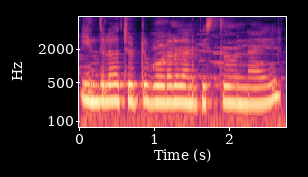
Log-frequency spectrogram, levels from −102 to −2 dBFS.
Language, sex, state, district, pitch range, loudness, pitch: Telugu, female, Telangana, Mahabubabad, 215-230 Hz, -12 LUFS, 220 Hz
